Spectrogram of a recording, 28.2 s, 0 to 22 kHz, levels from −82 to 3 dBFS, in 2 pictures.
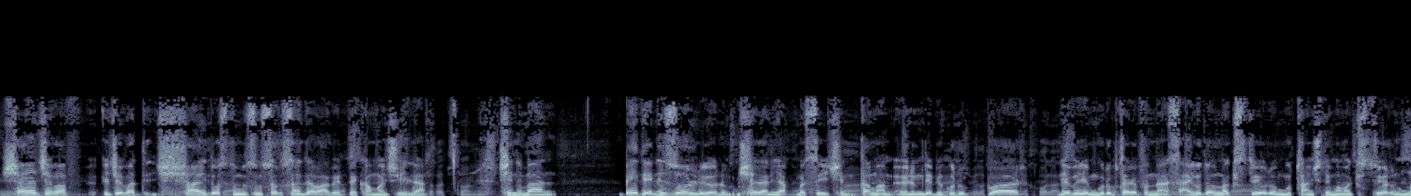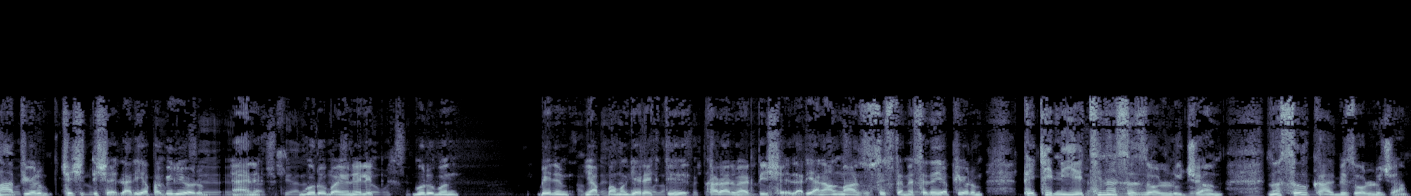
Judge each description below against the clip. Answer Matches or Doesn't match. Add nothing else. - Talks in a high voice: Doesn't match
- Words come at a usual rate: Matches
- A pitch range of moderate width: Doesn't match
